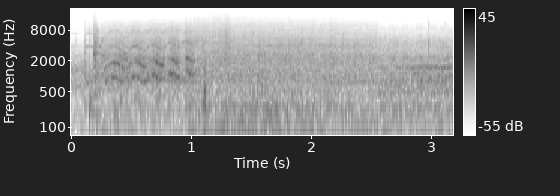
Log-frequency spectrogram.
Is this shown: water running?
no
